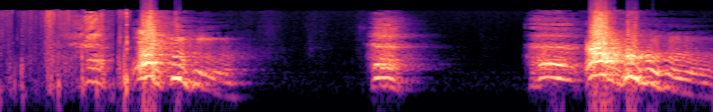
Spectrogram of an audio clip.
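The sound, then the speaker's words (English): A person gasps and catches their breath in a few drawn-out bursts, then lets out a loud sneeze with a sharp burst at the end. No one speaks. “I'm going to sneeze.”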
